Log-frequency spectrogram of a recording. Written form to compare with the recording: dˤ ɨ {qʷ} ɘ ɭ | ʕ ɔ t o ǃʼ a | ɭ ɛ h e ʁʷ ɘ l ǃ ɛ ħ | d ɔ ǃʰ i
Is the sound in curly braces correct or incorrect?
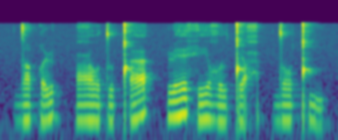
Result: correct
